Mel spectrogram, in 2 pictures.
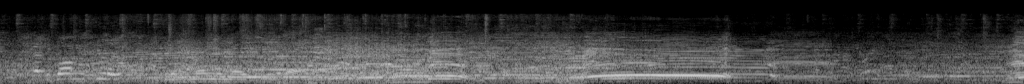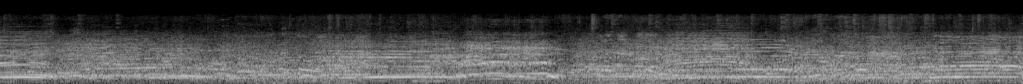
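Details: Cattle mooing repeatedly: several long, low, harmonic lows overlap and follow one another throughout, some rising then falling, with a steady background murmur of people and a brief quieter gap midway.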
